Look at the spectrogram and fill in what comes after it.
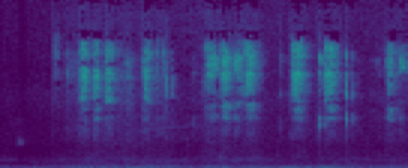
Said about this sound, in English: Here you go. I'm writing it down as we speak.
